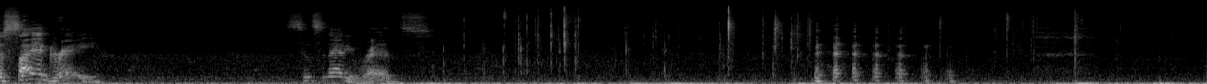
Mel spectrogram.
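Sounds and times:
trading cards clicking and rustling: 4.3 - 11.4.

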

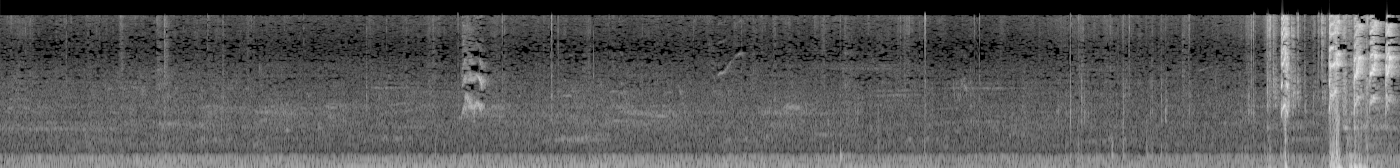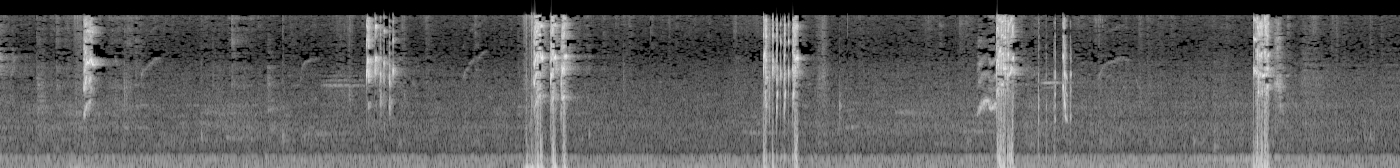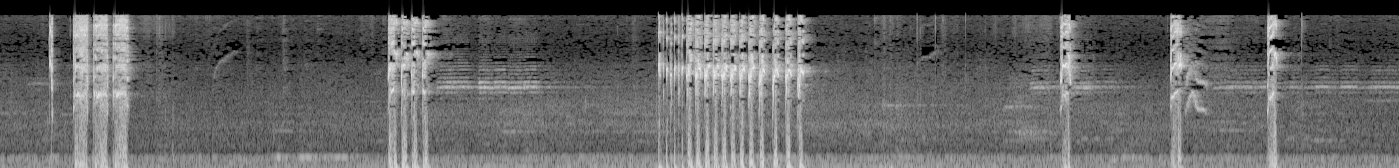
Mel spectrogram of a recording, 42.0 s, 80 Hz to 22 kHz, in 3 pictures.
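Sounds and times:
lovebirds shrill calls: 4.6 - 5.0, 12.6 - 15.6, 17.2 - 18.1, 19.2 - 19.9, 21.6 - 22.1, 23.8 - 24.8, 28.4 - 29.4, 31.9 - 32.6, 34.6 - 36.2, 38.3 - 39.1, 39.7 - 41.9.

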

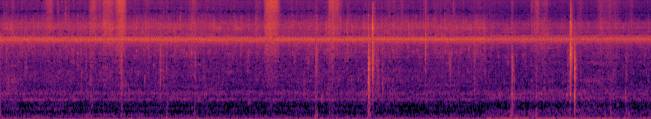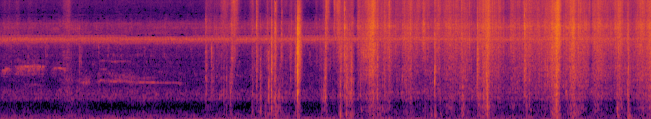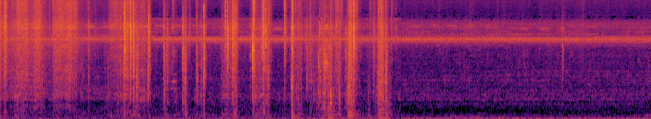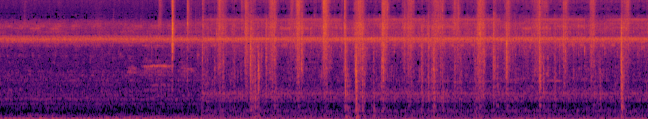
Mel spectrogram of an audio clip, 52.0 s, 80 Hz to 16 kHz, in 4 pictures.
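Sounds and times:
crickets chirping: 0.0 - 52.0
plastic sack rustling: 17.4 - 33.9, 43.4 - 52.0.

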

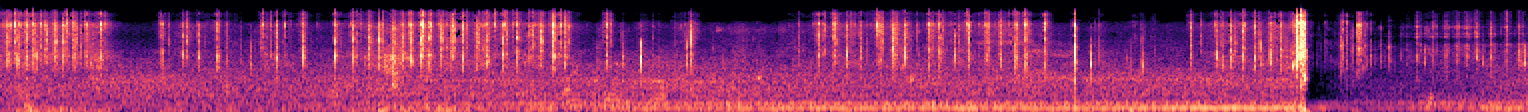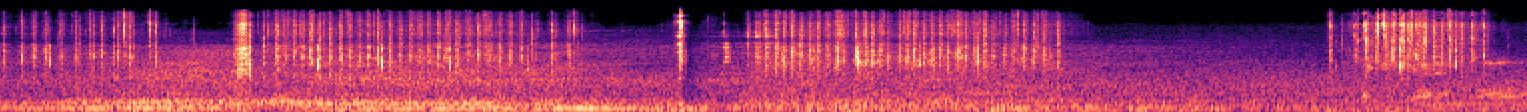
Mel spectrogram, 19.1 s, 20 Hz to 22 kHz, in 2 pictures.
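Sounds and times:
clicks and rattles of gear: 0.0 - 4.4
low motor hum: 0.0 - 19.0.

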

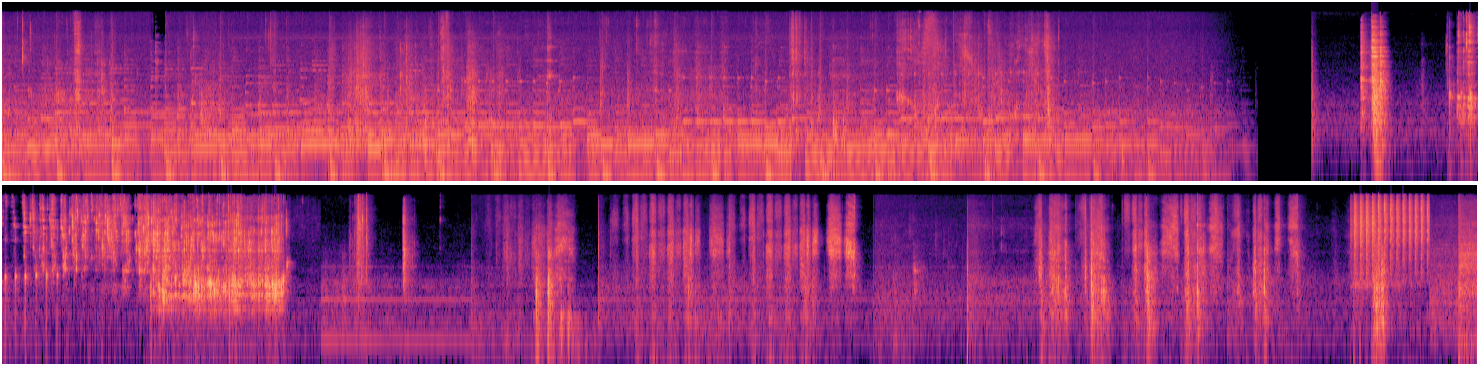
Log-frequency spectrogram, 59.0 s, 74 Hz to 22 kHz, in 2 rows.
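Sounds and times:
liquid running into a saucepan: 29.0 - 35.3
knife cutting on wooden board: 41.7 - 46.6, 50.2 - 55.5.

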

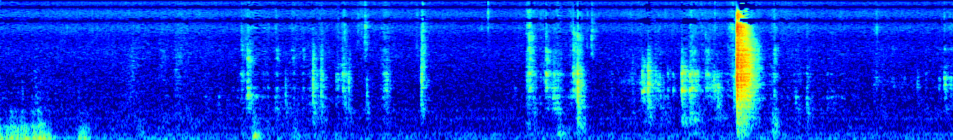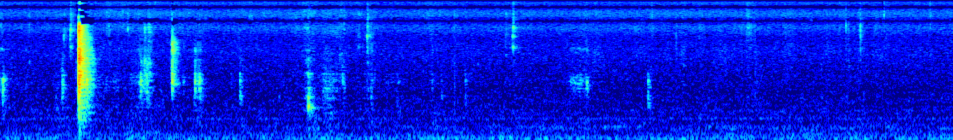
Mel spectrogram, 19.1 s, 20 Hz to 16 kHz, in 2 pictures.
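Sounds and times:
parrots clicking plastic toy on glass: 9.4 - 11.6.

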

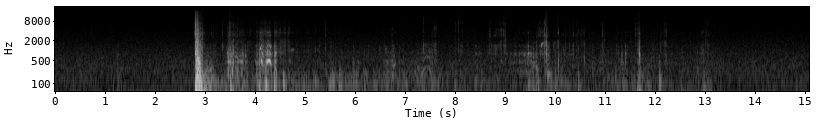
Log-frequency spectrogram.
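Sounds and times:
underwater clicks and knocks: 2.9 - 13.2.

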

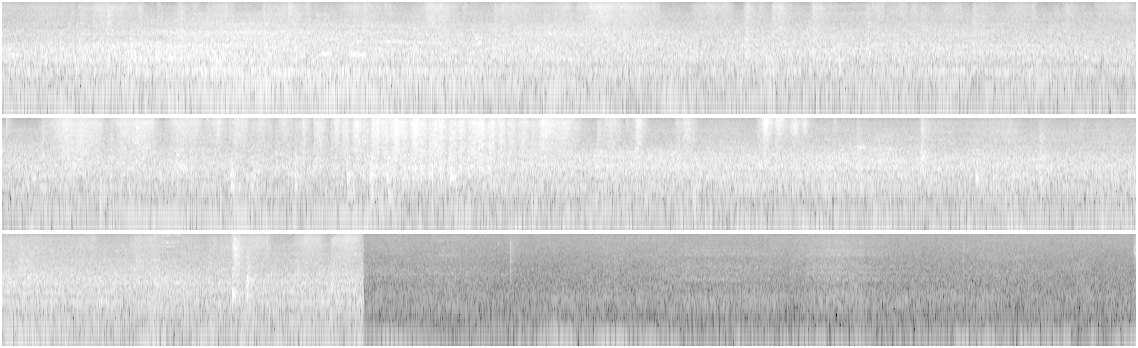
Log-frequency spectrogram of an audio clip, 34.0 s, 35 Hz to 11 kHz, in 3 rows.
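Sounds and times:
canvases rubbing and scraping: 0.1 - 19.5.

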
